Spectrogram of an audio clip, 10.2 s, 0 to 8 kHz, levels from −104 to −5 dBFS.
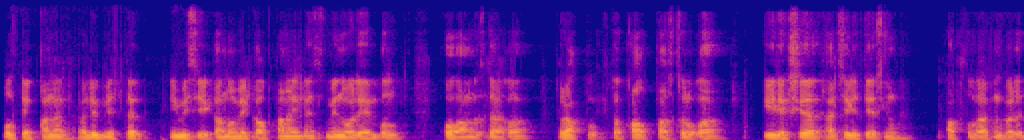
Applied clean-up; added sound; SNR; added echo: neural mask model DeepFilterNet 3.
